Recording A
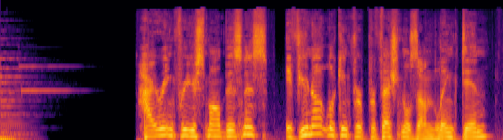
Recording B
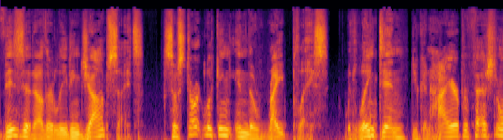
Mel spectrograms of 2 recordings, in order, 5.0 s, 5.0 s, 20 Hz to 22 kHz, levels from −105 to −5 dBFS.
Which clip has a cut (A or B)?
A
